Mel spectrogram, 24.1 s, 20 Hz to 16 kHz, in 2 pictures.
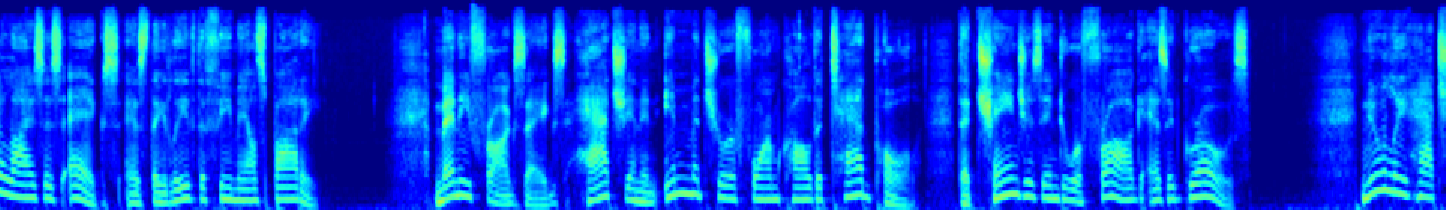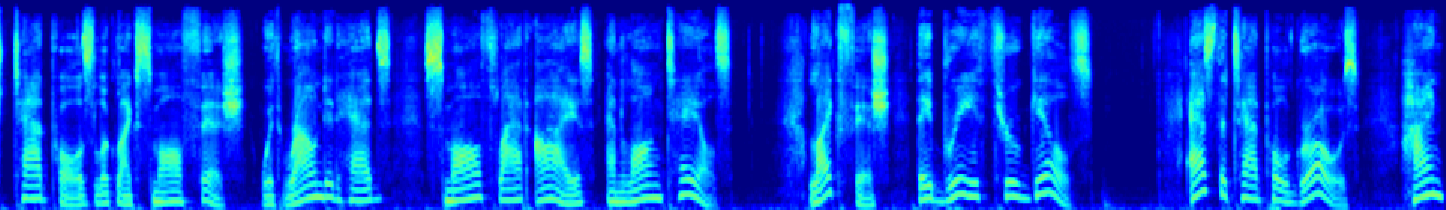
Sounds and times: Speech: 0.0 - 2.8, 3.6 - 10.5, 11.3 - 21.2, 21.8 - 24.1.

